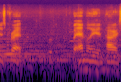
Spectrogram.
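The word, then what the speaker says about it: crêpe: Well, the pronunciation is crepe, but Emily in Paris says crepe, so.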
